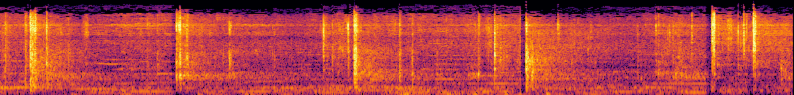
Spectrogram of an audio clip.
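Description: A skateboard deck clacks sharply against the ground.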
